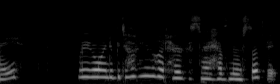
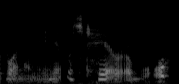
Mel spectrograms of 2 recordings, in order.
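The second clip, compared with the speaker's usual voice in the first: hushed, embarrassed whisper; whispered aside; 8 dB quieter than usual. Real, not acted. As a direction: whisper it like a confession. Confides the last one was bad.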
